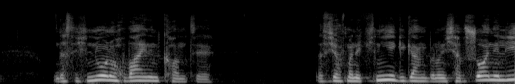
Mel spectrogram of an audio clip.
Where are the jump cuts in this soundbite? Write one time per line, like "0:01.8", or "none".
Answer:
none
